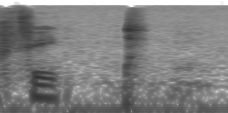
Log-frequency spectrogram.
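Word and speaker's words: פ: Le P ou Fé. Alors Fé, parce que on peut avoir, donc ça peut se prononcer P ou Fé. Il y a les deux prononciations.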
